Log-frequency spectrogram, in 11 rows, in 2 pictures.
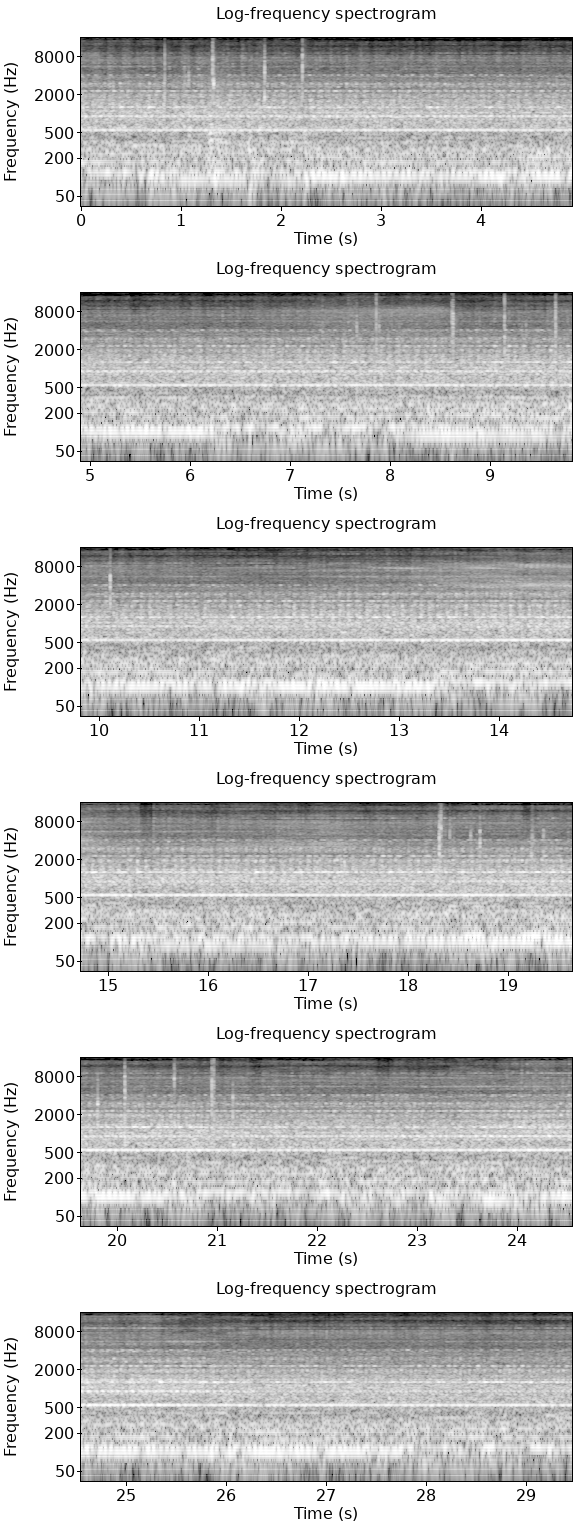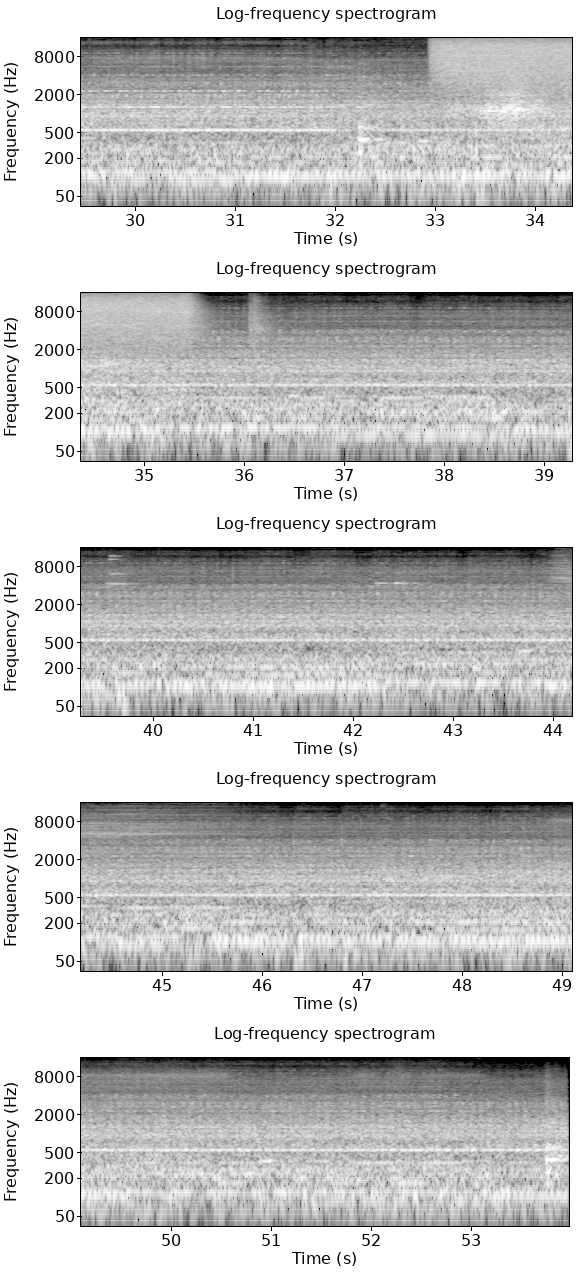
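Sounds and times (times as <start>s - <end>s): machine tool humming and whining: 0.0s - 53.9s
loud hiss: 33.0s - 36.4s.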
